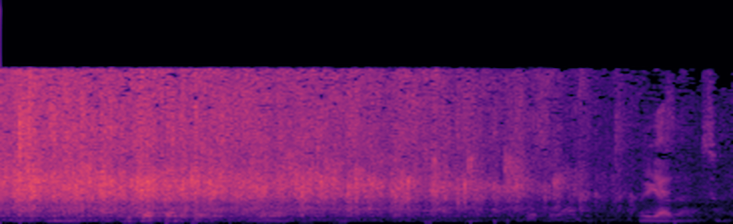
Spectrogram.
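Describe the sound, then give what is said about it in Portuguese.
A church audience applauds to welcome a guest speaker at a morning service, with steady, dense clapping that gradually tapers off, with a few voices and brief speech emerging near the end. “Vamos louvar o Senhor pela vida dele, aplauda ele e que ele seja muitíssimo abençoado.”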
